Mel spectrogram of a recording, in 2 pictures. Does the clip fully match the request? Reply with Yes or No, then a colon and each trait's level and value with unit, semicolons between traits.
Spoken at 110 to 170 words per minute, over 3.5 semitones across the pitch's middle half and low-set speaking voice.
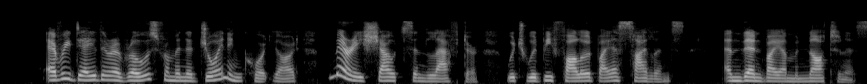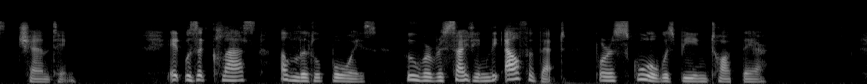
No: average, 150 wpm; average, 5.0 semitones; medium, 165 Hz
